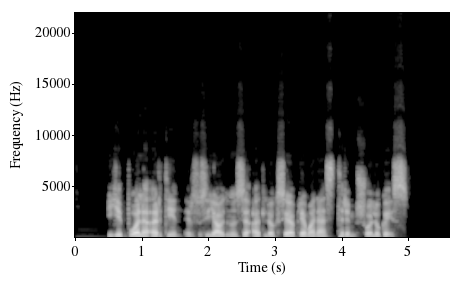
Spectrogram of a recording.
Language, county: Lithuanian, Vilnius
